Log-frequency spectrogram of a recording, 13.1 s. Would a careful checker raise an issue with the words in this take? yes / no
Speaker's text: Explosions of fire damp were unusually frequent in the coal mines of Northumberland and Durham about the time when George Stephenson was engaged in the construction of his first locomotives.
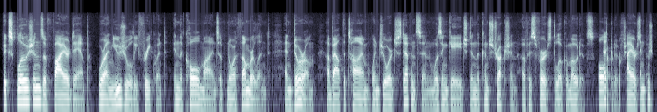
yes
